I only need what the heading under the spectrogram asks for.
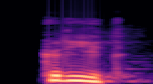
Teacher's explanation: Кріт «к» не зубний, отже він не пом'якшується.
